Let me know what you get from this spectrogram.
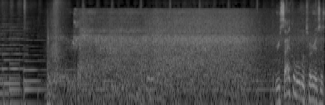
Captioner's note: rocket Firing Sound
